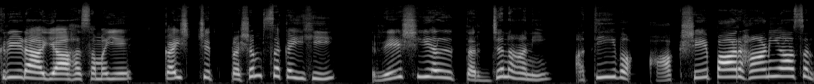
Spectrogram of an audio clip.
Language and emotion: Sanskrit, disgusted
